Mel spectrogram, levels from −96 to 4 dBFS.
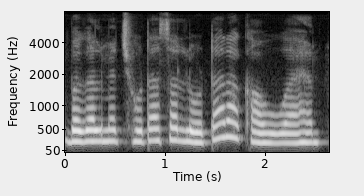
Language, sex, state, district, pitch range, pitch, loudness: Hindi, female, Jharkhand, Garhwa, 215-250 Hz, 230 Hz, -14 LUFS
